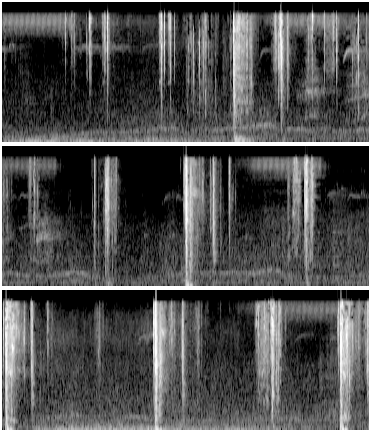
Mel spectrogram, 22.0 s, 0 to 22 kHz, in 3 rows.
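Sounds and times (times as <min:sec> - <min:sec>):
low rumbling haze: 0:00.0 - 0:07.8, 0:14.0 - 0:22.0
faint clicks: 0:00.0 - 0:08.3.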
